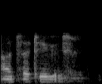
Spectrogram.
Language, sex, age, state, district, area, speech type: Odia, male, 18-30, Odisha, Jajpur, rural, conversation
